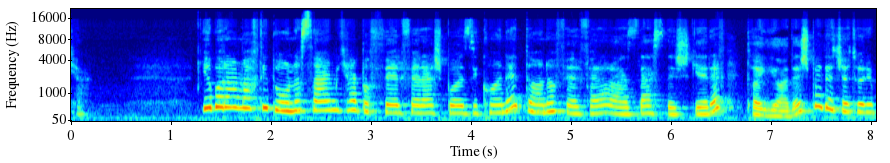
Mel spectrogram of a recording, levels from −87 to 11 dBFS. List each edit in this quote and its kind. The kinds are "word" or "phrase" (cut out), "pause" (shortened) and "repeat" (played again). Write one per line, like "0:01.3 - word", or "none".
none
